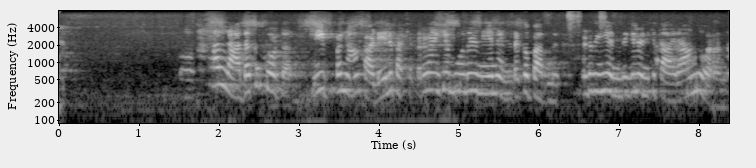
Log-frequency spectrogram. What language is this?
Malayalam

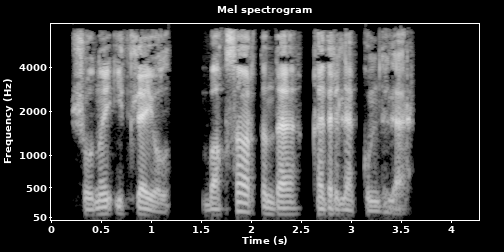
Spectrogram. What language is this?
Bashkir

